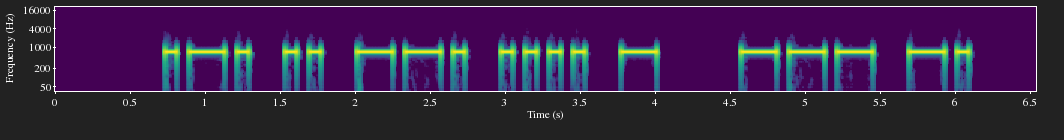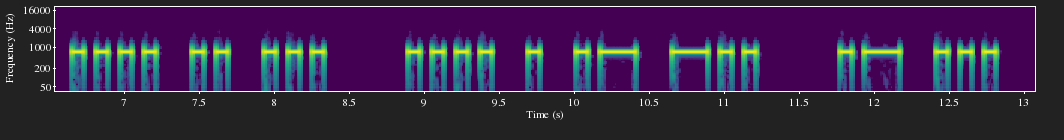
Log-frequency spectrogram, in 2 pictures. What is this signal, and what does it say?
Morse code, heard as a keyed tone, about 15 wpm, 700 Hz. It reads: RIGHT ON HIS HEAD AS
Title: Sentences from Top 1000 Words - Review Part 2 - 15wpm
